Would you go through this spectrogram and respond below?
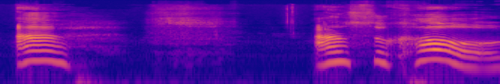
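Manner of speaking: put-on sloppy, very slow, slurred, acted drunk voice. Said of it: "they're both fucking sloppy-ass drunk".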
